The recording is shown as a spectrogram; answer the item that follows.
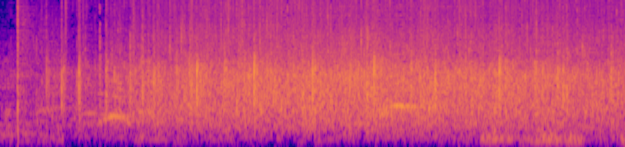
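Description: Church audience applause welcoming the head of the children's ministry, opening with a few separate claps that quickly build into steady, sustained clapping from many people.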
